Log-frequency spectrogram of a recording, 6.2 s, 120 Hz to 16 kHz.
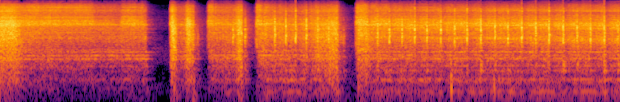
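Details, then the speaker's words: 2004 Suzuki DRZ400 engine opened up after flushing milky oil: air blown through spins only the oil pump and its drive gear, hissing then steady light ticks four to five a second; knock first thought wrist pin, traced to missing gear tooth. "you hear that that sounds like the knocking that we were hearing thinking that it was the wrist pin but i'm thinking it's either the oil pump or this gear because the only thing that's spinning right now is the oil pump and that gear"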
